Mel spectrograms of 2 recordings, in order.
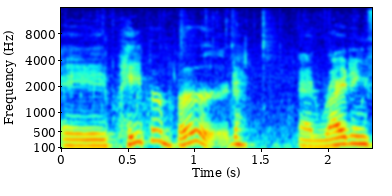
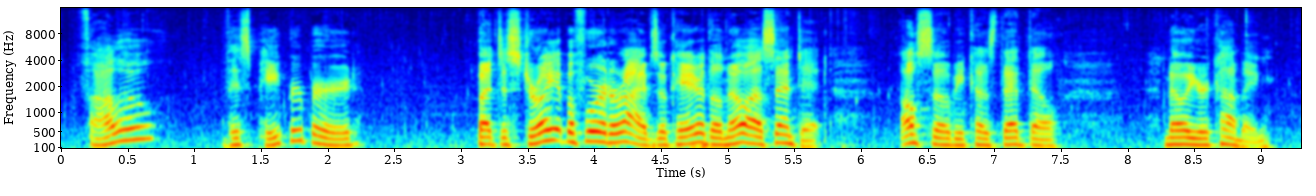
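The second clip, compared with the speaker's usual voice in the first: pleading, wheedling gnome voice. A game master voices a deep gnome talking to the party: Zabillabob deep gnome voice. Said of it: "And inside you find the deep gnome, [name], / He stumbles for a second. / Please don't hurt old [name]. [name] is good to know".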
